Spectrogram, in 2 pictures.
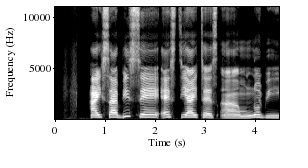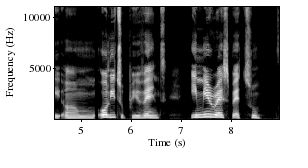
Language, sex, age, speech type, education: Nigerian Pidgin, female, 30-45, spontaneous, tertiary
